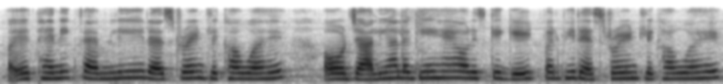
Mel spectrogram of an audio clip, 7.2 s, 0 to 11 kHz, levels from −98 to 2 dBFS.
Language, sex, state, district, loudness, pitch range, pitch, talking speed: Hindi, female, Madhya Pradesh, Bhopal, -15 LUFS, 220-250 Hz, 235 Hz, 155 wpm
